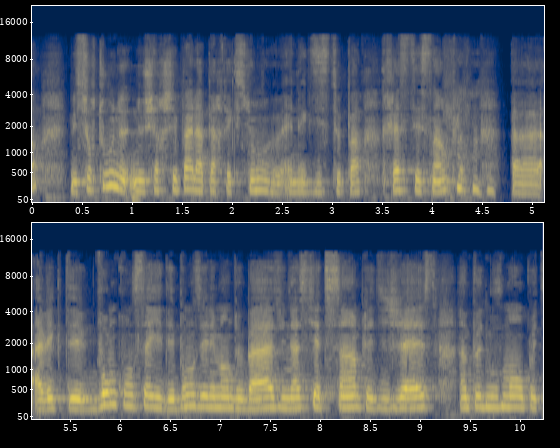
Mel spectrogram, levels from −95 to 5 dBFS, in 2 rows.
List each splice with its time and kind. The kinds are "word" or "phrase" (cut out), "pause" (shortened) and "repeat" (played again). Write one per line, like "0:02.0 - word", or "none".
0:03.5 - word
